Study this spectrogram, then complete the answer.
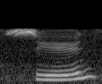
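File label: "syun2", Cantonese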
